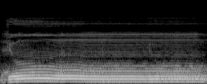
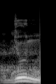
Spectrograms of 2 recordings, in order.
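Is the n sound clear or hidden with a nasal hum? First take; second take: hummed; clear. First: The n is hidden with a long nasal hum. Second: The n is pronounced clearly without a hum. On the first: The speaker calls it right. "Bacanya samar. Kemudian diikuti berdengung" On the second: The speaker calls it wrong. "Tidak boleh dibaca"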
